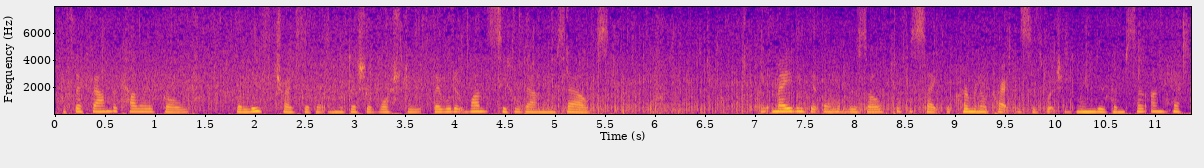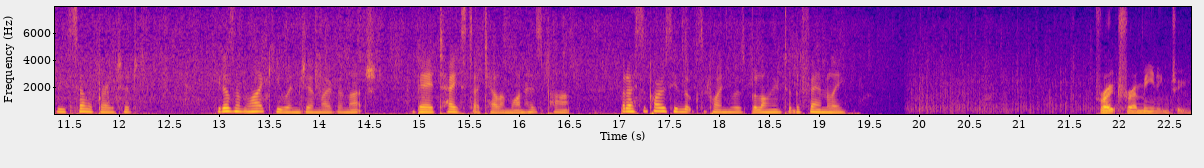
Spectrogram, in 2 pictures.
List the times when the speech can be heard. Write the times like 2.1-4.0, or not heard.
0.1-5.6, 7.0-12.3, 12.9-19.4, 21.8-22.6.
